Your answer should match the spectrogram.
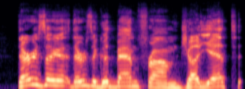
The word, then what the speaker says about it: Joliet: It's like Juliet, but you just put an O instead of U.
